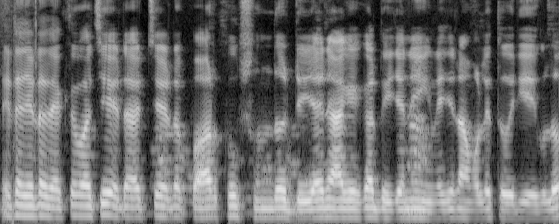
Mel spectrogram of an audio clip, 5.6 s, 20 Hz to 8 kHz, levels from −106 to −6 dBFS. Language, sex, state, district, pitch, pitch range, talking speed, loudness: Bengali, male, West Bengal, Kolkata, 120 Hz, 110-130 Hz, 235 wpm, -19 LUFS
